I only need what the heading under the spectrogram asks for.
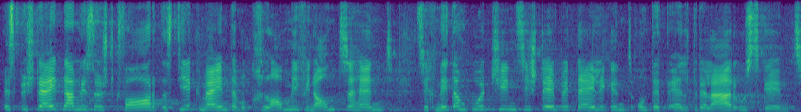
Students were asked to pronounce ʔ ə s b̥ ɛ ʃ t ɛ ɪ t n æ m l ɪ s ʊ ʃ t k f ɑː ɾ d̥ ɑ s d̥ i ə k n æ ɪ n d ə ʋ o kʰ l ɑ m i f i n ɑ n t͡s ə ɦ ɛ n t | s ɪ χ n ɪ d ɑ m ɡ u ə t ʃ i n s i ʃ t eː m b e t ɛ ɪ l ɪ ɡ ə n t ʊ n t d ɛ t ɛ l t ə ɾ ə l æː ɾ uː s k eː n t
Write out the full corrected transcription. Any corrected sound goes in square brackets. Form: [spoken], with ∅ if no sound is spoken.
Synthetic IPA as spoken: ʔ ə s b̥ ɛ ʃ t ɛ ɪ t n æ m l ɪ s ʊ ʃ t k f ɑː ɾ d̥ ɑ s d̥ i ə k [m] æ ɪ n d ə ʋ o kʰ l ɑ m i f i n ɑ n t͡s ə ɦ ɛ n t | s ɪ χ n ɪ d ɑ m ɡ u ə t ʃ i n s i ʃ t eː m b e t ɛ ɪ l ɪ ɡ ə n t ʊ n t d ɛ t ɛ l t ə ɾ ə l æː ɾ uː s k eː n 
